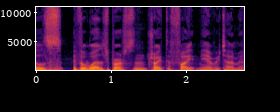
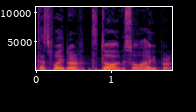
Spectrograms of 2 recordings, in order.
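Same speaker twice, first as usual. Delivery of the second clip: ordinary talk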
